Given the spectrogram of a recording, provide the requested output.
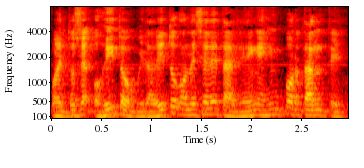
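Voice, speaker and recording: A man at a fairly quick pace with ordinary pitch variation, over light background noise. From Andalusia, Bay of Cádiz. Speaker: blade sharpener for dog grooming clippers. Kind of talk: casual tutorial video. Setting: workshop. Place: workshop. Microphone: phone near.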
